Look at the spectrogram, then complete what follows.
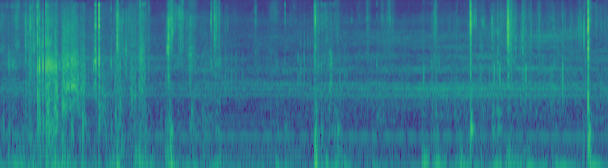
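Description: Irregular knocks, clicks and rustling as a body-worn camera is jostled while the wearer moves over sandy grass, with a faint steady hum underneath.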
